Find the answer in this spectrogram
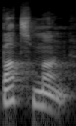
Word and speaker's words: Batman: under legal action by the city of Batman in Turkey, which is actually pronounced Batman.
